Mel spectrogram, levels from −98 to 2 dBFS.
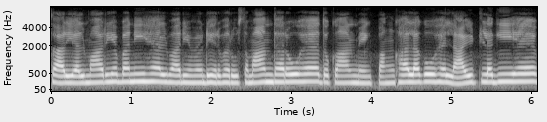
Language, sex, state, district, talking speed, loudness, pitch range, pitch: Bundeli, female, Uttar Pradesh, Hamirpur, 195 wpm, -12 LUFS, 210-235 Hz, 220 Hz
